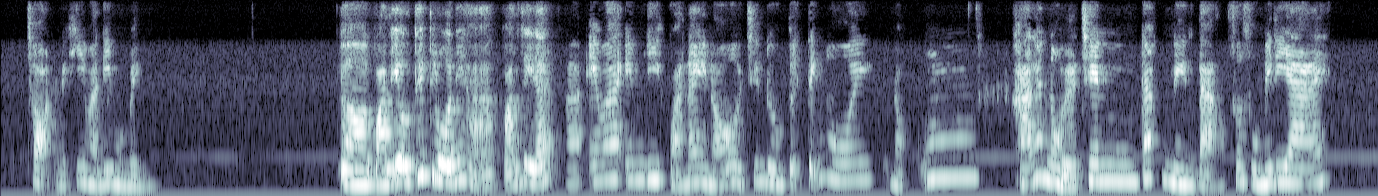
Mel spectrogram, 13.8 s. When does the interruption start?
none

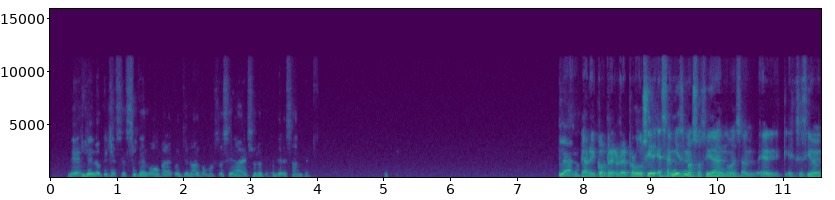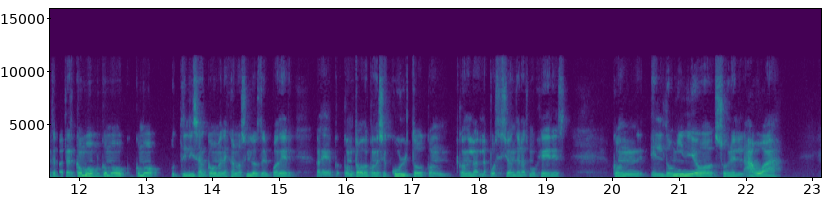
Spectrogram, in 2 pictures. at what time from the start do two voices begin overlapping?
none

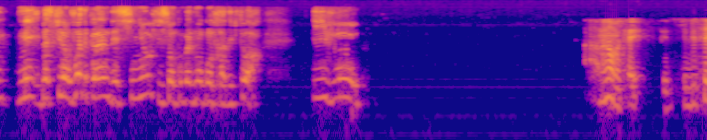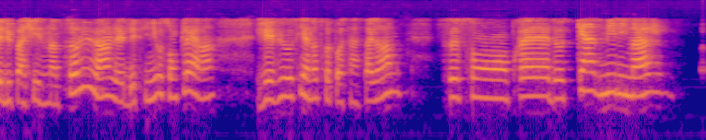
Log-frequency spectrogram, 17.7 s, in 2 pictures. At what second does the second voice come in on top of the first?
none

